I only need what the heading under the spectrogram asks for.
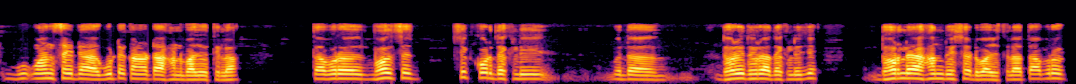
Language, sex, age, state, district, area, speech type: Odia, male, 18-30, Odisha, Kalahandi, rural, spontaneous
